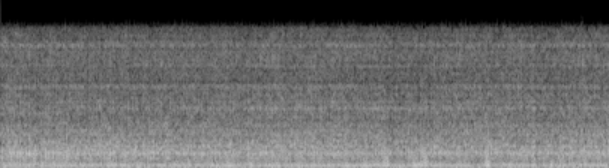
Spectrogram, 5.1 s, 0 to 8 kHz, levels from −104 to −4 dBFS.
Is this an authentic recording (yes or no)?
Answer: no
